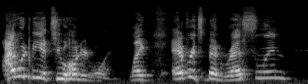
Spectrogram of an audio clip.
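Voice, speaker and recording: A man's voice: extremely high pitch, fairly quick, crowd noise. A middle-aged man co-hosting a casual chat show, telling stories and acting out quotes in funny voices. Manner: animated storyteller, acts out quotes. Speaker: co-host.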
